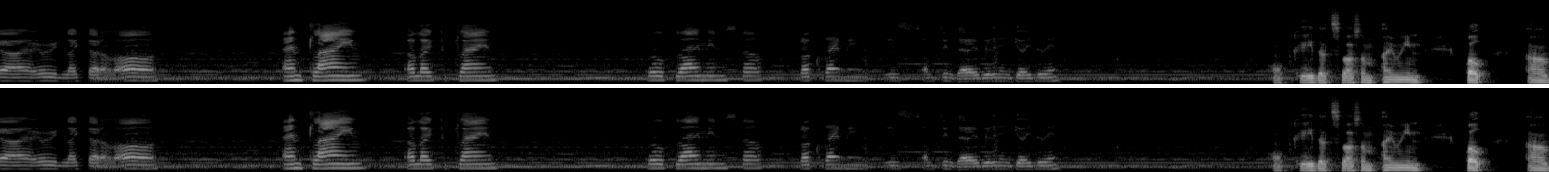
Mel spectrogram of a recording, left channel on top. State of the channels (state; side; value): identical; both; correlation 1.00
